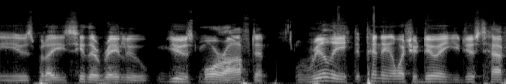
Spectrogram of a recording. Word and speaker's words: ReLU: we have the relu it's pronounced like re the from the sun and liu like a name so relu function and we have the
